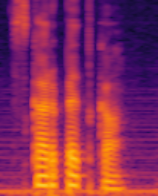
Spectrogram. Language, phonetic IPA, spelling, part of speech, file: Polish, [skarˈpɛtka], skarpetka, noun, Pl-skarpetka.ogg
